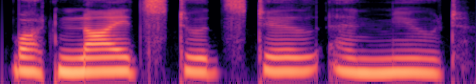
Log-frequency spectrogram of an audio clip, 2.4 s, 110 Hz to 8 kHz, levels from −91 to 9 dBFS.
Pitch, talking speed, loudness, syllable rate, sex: 210 Hz, 150 wpm, -15 LUFS, 2.7 syllables/s, female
